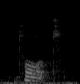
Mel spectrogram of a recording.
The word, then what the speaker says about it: taught: So the orange color, it is this GHT, yeah, this very interesting letter combinations which are actually not pronounced, because we say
